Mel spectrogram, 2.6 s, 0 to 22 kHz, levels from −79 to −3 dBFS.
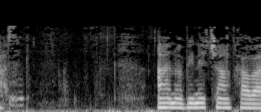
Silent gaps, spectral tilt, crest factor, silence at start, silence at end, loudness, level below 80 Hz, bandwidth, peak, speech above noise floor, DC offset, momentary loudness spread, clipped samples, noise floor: none; -6 dB/octave; 16 dB; 0 s; 0 s; -19 LUFS; -40 dBFS; 8.8 kHz; -6 dBFS; 20 dB; under 0.1%; 22 LU; under 0.1%; -38 dBFS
